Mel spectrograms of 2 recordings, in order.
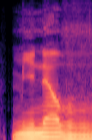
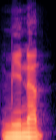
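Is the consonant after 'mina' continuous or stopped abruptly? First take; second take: continuous; stopped. First: The consonant is held with a continuous flowing sound. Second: The consonant is stopped with no flowing sound. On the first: The speaker calls it right. "suara dha-nya harus muncul" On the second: The speaker calls it wrong. "Jangan-jangan jadi dal"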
